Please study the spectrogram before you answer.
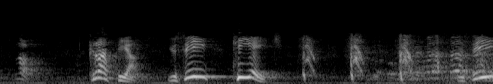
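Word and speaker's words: gracias: it please okay muchas gracious Amigo no no no not gracious that word is graas you see in Spanish the C is pronounced th look graas you see th you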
